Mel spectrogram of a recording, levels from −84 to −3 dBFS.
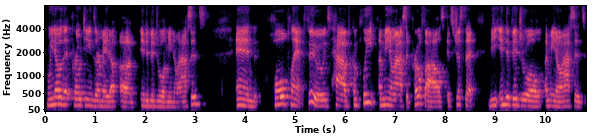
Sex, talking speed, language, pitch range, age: male, 150 wpm, English, 145-180 Hz, 20-39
